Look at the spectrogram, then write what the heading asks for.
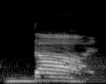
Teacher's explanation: The Makhraj of the Dal is the tip of the tongue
